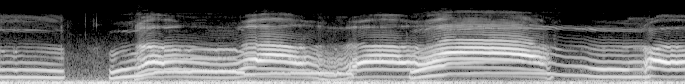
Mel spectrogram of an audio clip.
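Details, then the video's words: Two cats fighting: drawn-out, wavering yowls rich in harmonics that rise and fall in pitch, broken by short pauses, with a low steady hum underneath. "Two Cats Fighting"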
